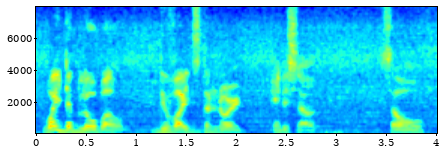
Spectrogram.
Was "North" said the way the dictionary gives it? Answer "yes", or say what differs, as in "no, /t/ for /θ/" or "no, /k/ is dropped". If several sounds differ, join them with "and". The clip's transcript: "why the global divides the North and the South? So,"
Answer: no, /t/ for /θ/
